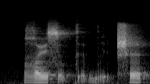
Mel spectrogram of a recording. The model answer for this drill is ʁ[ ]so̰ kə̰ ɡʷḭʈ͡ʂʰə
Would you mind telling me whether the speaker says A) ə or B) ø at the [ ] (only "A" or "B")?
B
